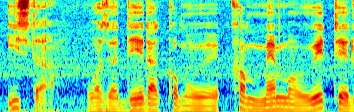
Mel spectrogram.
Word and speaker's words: Ishtar: Ishtar was also known as the Queen of Heaven, which is pronounced Easter, was a day that commemorated resurrection of one of their gods that they call Tammuz.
